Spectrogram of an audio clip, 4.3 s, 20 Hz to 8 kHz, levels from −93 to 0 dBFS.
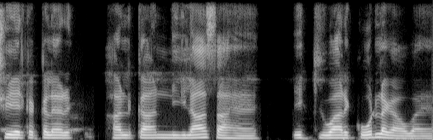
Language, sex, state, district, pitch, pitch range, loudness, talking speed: Hindi, male, Arunachal Pradesh, Lower Dibang Valley, 160 Hz, 155-165 Hz, -17 LUFS, 180 wpm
